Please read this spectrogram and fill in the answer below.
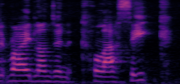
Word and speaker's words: RideLondon Classique: So yeah, we had RideLondon Classique, as it should be pronounced, because they go with a French spelling, bizarrely.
